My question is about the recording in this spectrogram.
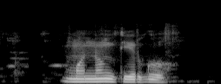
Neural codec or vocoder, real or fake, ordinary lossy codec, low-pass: autoencoder, 48 kHz, 128 numbers a frame, DAC-VAE, trained on Japanese speech; fake; MP3, 64 kbps; 7.2 kHz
